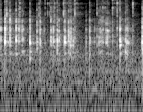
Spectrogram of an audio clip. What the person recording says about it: if you can hear, it does have a rattle ball in there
